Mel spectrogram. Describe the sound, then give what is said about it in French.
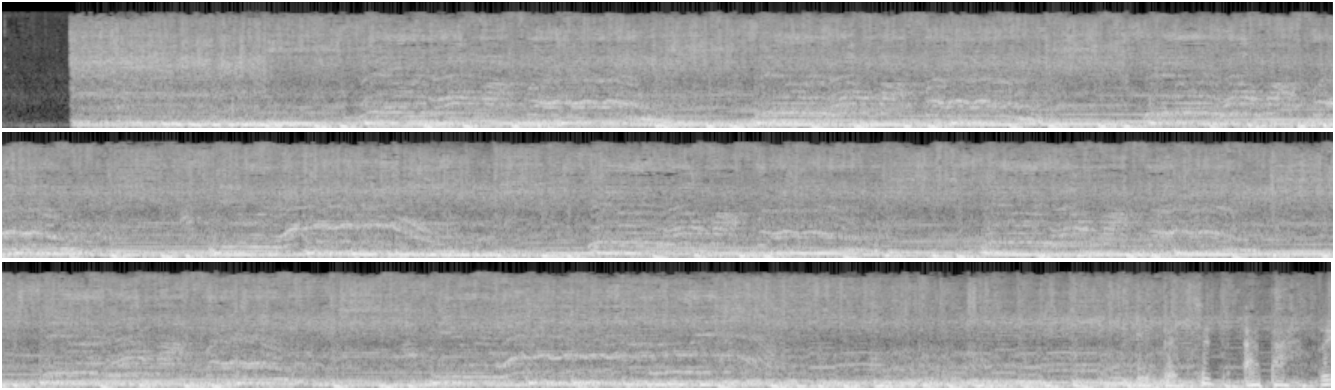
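A santour, the Persian hammered dulcimer, plays a lively jingle of rapid struck, ringing notes layered over a steady low accompaniment, loud and continuous throughout with no voices. “l'instrument qu'on parlait traditionnel dans la tourne de Sven ça s'appelle un santour.”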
